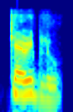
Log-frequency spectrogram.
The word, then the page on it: Kerry blue: Indian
